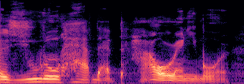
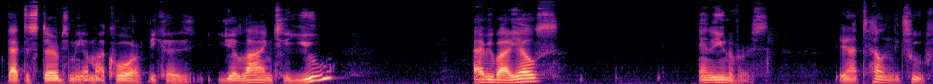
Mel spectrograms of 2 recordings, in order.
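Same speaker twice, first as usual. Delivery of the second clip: ordinary talk, nothing marked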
